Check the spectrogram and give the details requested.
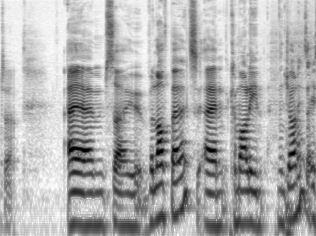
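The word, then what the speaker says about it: Kumail Nanjiani: So the Lovebirds, Kamali Nanjiani, is that you say his name?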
